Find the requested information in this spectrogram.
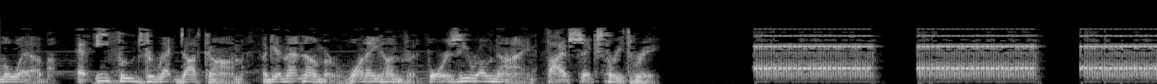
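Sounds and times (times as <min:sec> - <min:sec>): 
speech: 0:00.0 - 0:06.6
telephone bell ringing: 0:07.6 - 0:11.5.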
